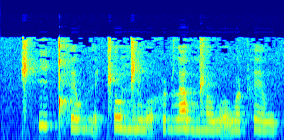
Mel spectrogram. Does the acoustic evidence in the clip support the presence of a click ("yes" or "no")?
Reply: yes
